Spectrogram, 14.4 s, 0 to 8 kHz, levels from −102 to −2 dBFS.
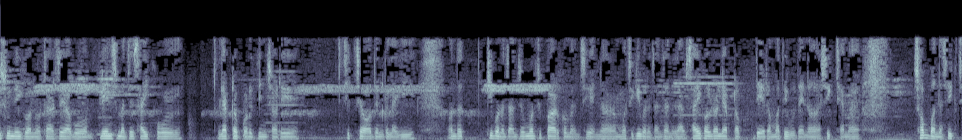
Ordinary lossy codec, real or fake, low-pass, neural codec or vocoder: MP3, 24 kbps; real; 7.2 kHz; none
